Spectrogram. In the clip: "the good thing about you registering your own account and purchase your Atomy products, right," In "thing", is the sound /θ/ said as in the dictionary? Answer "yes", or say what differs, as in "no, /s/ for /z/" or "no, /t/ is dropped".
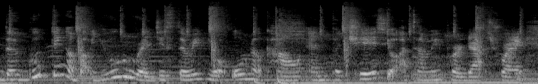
no, /t/ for /θ/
